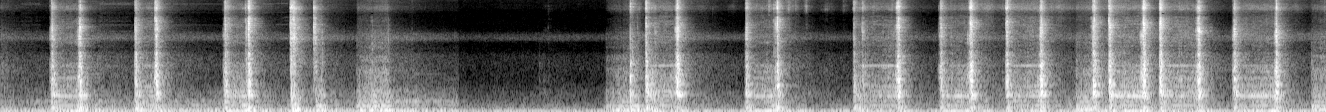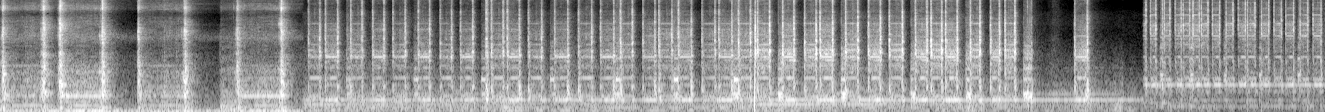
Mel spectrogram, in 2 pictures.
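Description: A printer with a cartridge plugged into a port on its side runs, rattling with rapid mechanical clicks and ticks for several seconds, then shifting into a steadier whirring, buzzing drone. No one speaks.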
